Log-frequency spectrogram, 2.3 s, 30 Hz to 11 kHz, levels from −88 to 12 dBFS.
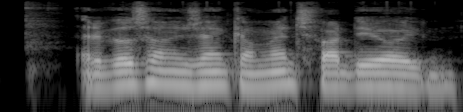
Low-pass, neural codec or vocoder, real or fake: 9.9 kHz; none; real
